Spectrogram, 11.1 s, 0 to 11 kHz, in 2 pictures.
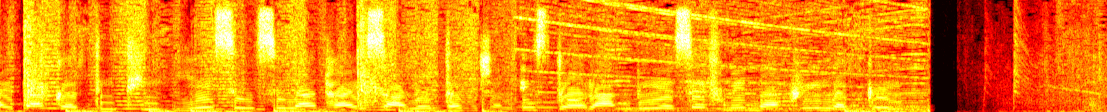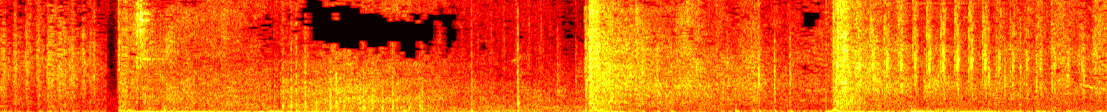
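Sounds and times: blasts: 0:05.2 - 0:11.0
gunfire crackle: 0:05.3 - 0:11.0.

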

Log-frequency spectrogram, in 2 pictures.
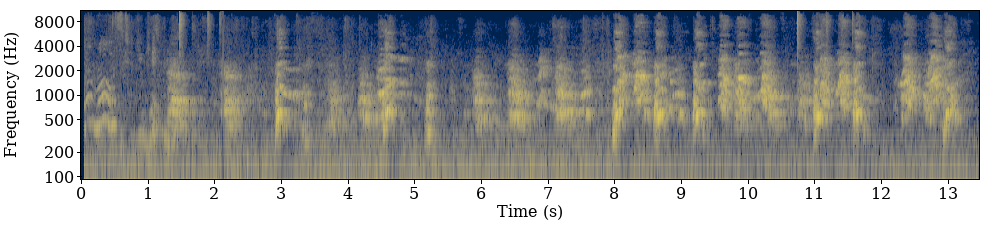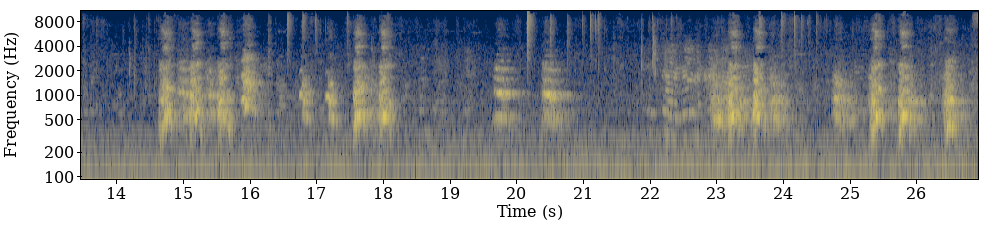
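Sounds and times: dog barking: 0:01.3 - 0:13.3, 0:14.6 - 0:18.3, 0:19.6 - 0:20.8, 0:22.9 - 0:26.9.

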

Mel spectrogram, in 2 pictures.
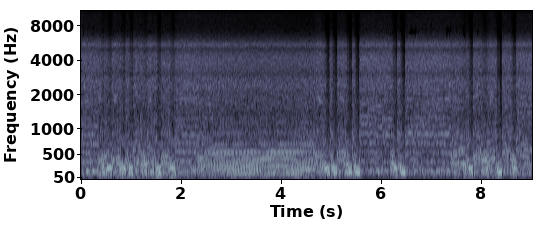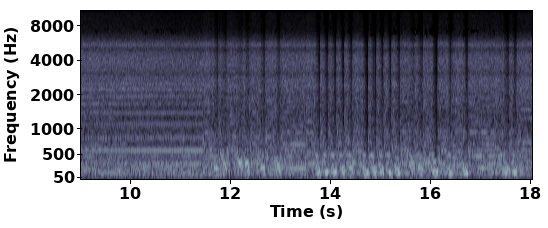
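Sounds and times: distorted electric guitar riff: 0:00.0 - 0:18.0.

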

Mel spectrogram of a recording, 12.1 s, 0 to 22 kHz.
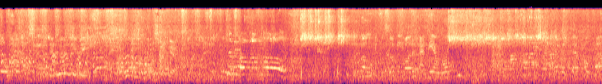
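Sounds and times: people chatting: 0:00.0 - 0:06.0, 0:07.0 - 0:12.0.

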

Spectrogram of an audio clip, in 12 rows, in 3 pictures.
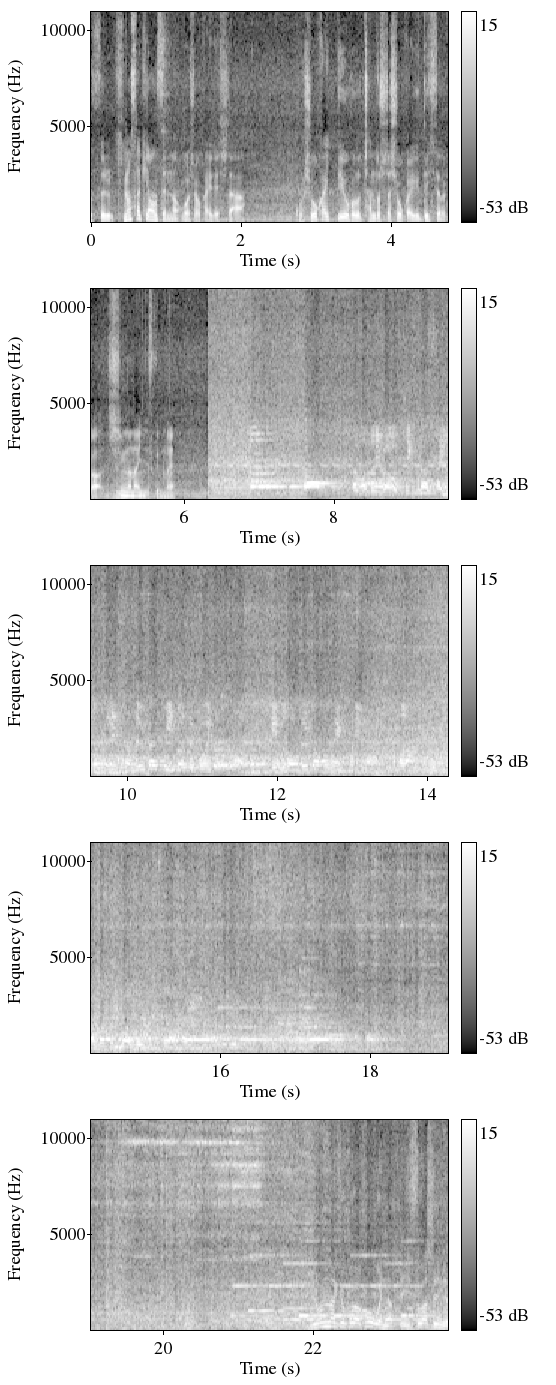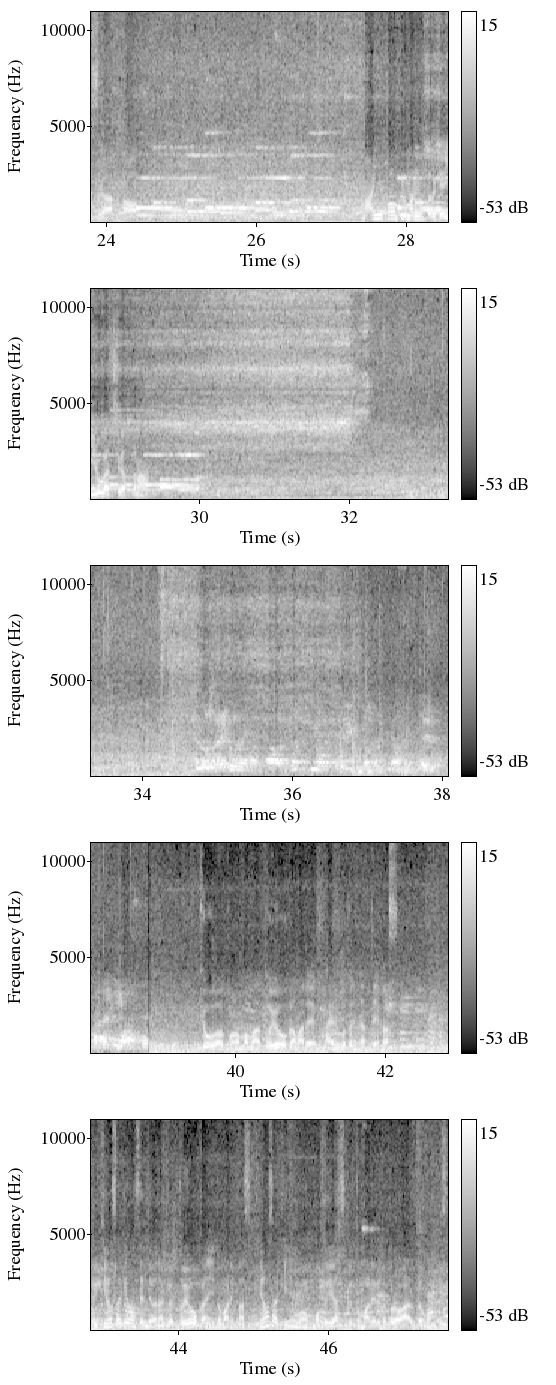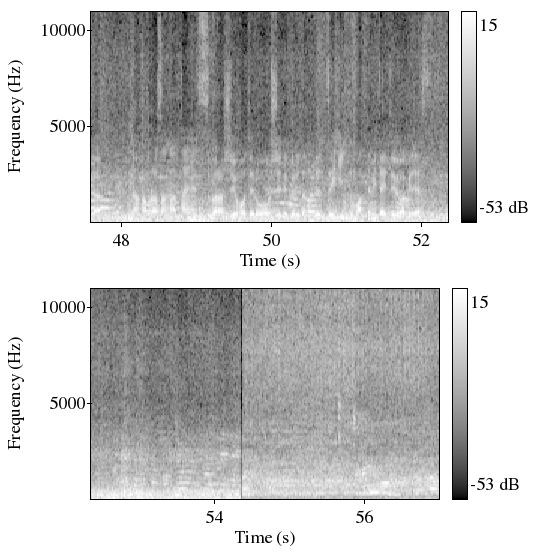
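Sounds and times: train carriage rumble: 0:00.0 - 0:30.9, 0:32.3 - 0:57.0
diesel railcar engine idling: 0:00.8 - 0:57.0.

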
